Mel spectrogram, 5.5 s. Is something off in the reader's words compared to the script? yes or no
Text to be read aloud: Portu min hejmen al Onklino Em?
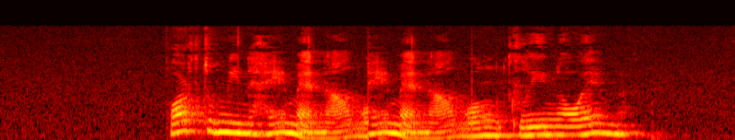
yes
